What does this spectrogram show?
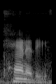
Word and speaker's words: Kennedy: Big John Kennedy was his last name, not Candy, but Kennedy, 3 syllables.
